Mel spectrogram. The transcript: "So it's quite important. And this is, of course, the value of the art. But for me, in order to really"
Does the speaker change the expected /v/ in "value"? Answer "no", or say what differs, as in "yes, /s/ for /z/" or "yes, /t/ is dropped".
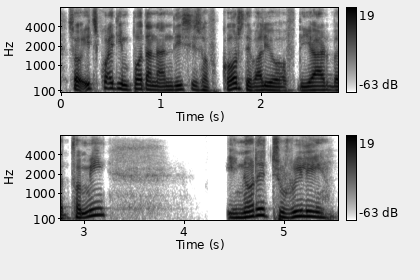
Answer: yes, /b/ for /v/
